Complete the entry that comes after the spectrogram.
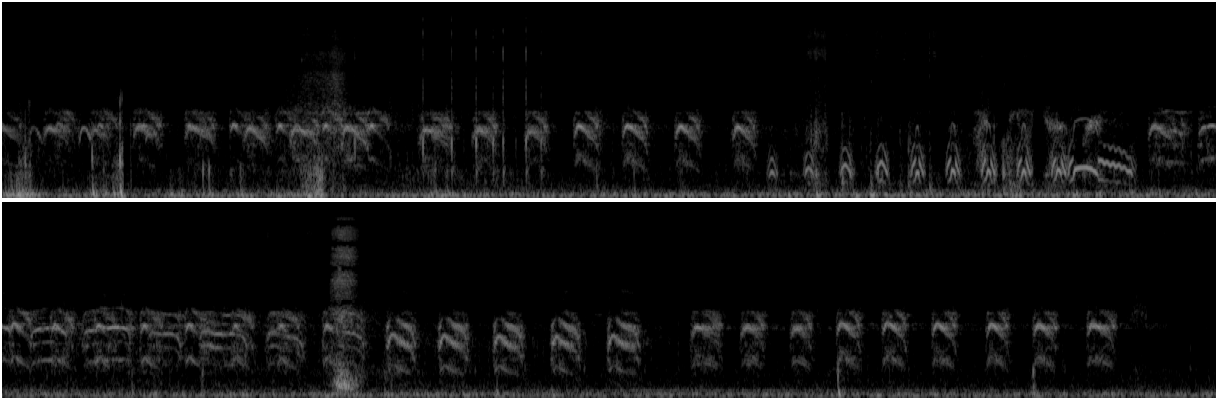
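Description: Crows cawing faintly in a continuous, fast string of harsh caws, several a second, with several calls overlapping in the middle. A sharp click cuts through about fifteen seconds in.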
